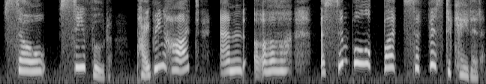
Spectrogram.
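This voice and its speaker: A woman voicing a tiny, excitable girl companion in a video game, who talks about herself in the third person. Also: very high voice, takes it slowly, no room sound, exaggerated voice. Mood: chirpy.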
